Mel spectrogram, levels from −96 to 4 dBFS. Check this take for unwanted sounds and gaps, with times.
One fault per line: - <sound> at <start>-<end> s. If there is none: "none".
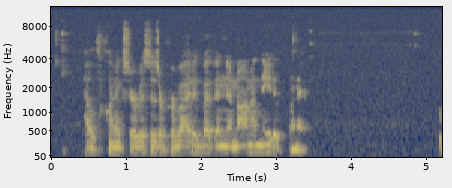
none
